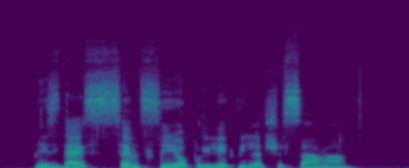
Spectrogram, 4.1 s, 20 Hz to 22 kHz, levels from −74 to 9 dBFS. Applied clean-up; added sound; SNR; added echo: neural mask model Resemble Enhance denoiser.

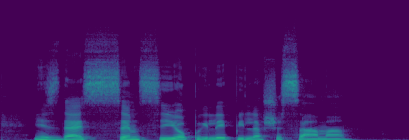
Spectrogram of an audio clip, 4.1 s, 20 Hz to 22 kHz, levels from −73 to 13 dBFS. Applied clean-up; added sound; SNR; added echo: none; none; none; none.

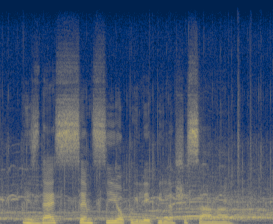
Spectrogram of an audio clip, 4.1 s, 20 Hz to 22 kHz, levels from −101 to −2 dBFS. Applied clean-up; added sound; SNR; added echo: none; Applause / Crowd / Cheering; 6 dB; none.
